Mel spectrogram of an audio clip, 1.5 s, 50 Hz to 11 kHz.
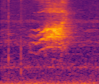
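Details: Eurasian golden oriole in woodland in May 2021, recorded with a Nikon Coolpix P1000: a single harsh, nasal, cat-like squawk lasting under half a second, over low background noise.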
